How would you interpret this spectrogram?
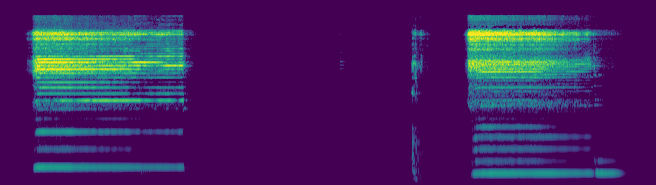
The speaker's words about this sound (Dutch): Het fluitje. Stemfluit, ik heb nog nooit de stemfluit gezien bij een ukulele. Nee, ik ook niet. Maar dit is de G.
